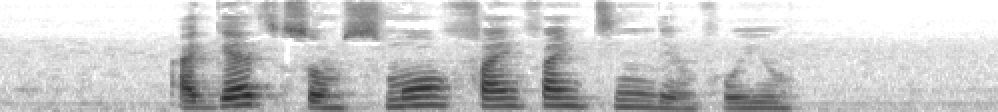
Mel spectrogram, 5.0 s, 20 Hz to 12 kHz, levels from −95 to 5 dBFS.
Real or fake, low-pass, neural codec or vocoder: real; 10.8 kHz; none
